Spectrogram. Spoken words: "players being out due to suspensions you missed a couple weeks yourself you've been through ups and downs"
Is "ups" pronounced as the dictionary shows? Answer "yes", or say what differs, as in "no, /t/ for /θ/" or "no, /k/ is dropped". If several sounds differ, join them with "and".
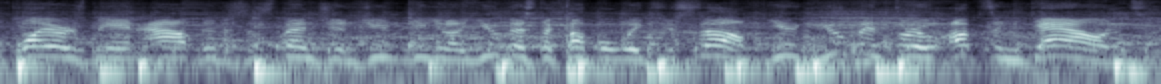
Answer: yes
